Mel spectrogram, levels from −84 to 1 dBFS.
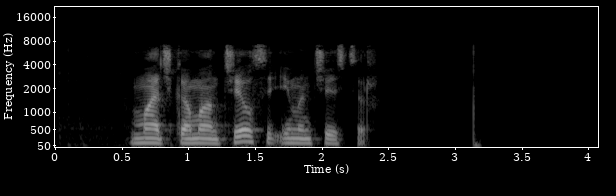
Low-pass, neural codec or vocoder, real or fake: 7.2 kHz; none; real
